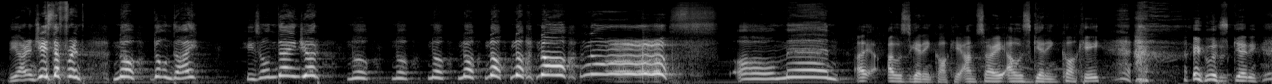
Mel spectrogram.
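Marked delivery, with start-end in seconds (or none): 0.1-8.5 high, loud frantic screams; panicked shouting. Real, not acted. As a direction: build from alarm to a wailed scream. Character dying in the game.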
